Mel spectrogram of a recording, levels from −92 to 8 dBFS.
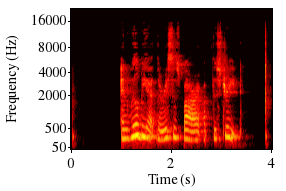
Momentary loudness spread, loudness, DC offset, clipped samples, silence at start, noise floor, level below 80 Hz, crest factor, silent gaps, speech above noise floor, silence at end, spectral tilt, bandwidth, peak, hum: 13 LU; -29 LUFS; under 0.1%; under 0.1%; 0.05 s; under -90 dBFS; -78 dBFS; 22 dB; none; over 61 dB; 0.1 s; -3 dB/octave; 15 kHz; -10 dBFS; none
